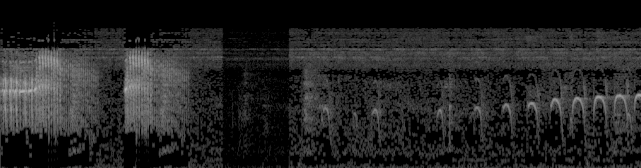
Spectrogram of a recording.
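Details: Yellow-billed jacamar song from Brazil: a run of thin, high whistled notes that speed up and climb in pitch, after two brief harsher bursts at the start.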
